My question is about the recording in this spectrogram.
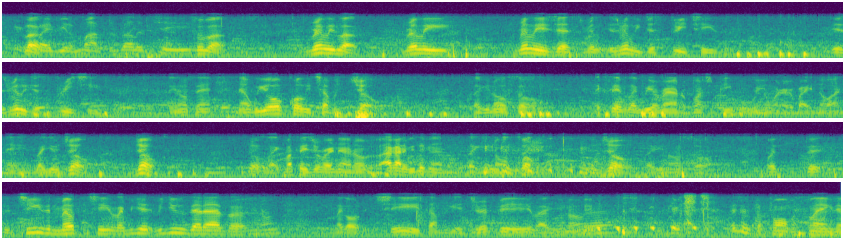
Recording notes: Live from Vegas Day 1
